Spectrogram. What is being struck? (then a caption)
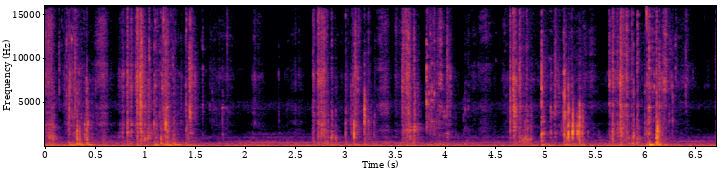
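Gym chalk block. Metal scissor blades scrape and cut into a hand-sized, solid white block of reformed gym chalk (magnesium carbonate) held in one hand, crumbling chunks off onto a yellow surface. Dry, gritty scraping and crunching crackles come in quick bursts over a steady low hum, with brief bright crumbling spikes near the end.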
